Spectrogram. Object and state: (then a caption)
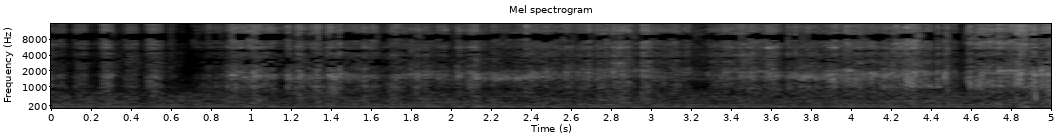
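Plastic round hairbrush with nylon bristles. Fingers quickly rub and scratch the nylon bristles of a black plastic round hairbrush. The result is a bright, hissing, scratchy texture, sparse and uneven at first, then a denser, continuous scrubbing after about one second.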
